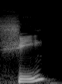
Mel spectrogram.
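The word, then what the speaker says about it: sí: which is stooping Lou see is pronounced she oh thank you very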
